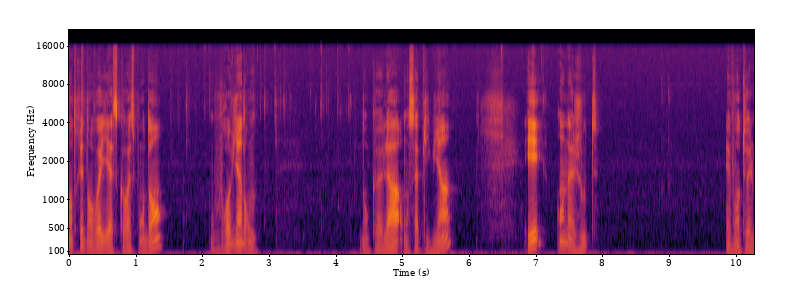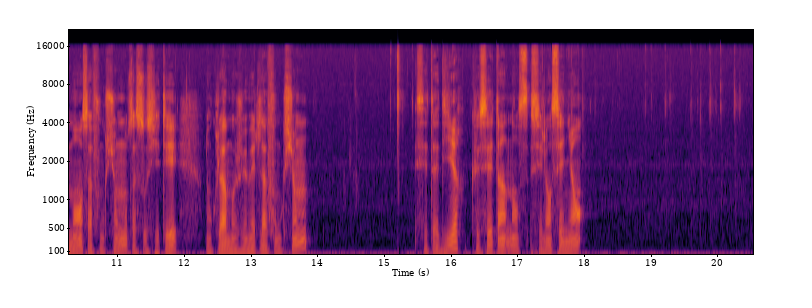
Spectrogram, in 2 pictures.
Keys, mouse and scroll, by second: 0.0-4.6 typing, 8.9 click, 12.8 click, 17.4-20.5 typing.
